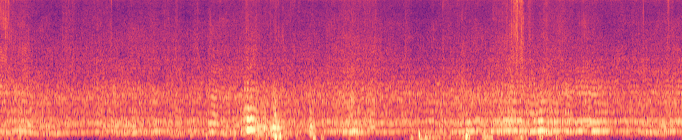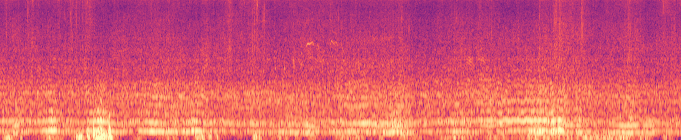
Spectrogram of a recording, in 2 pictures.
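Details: Honey bees entering their hive with nectar and pollen. A steady, many-voiced buzzing drone with frequent short surges and fades as individual bees fly past up close.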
